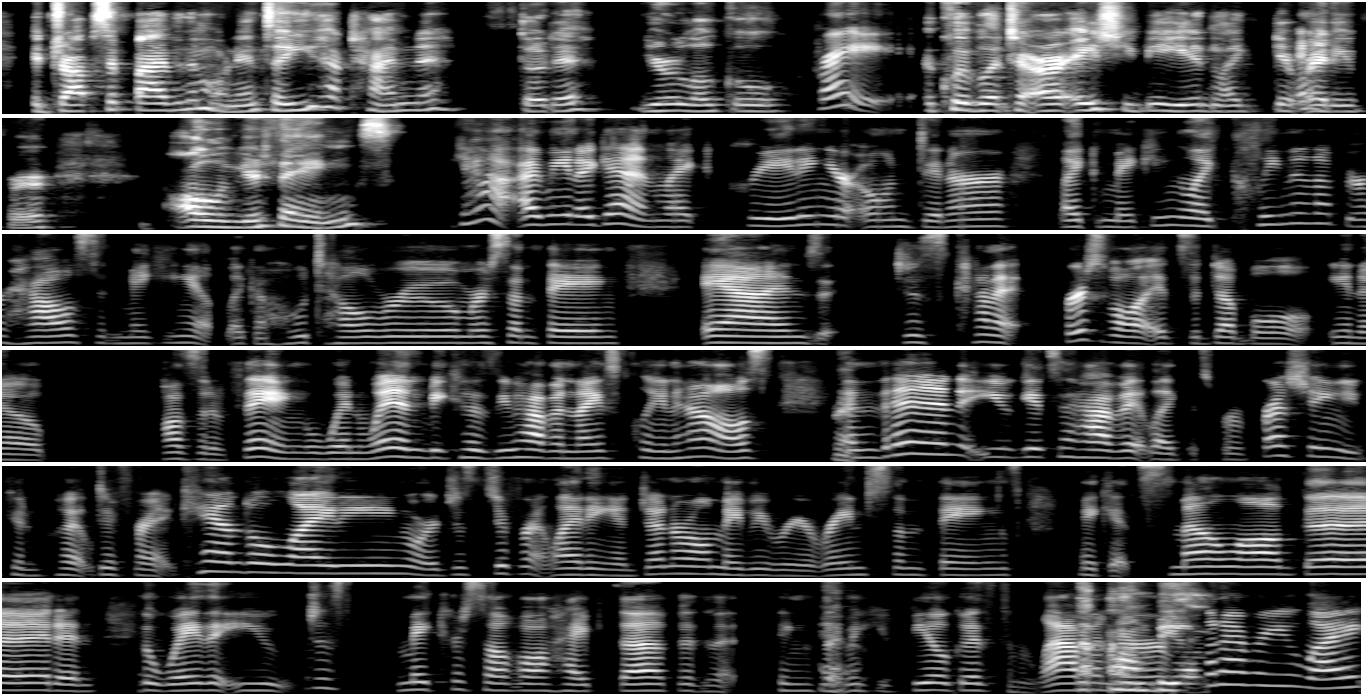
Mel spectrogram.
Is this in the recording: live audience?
no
